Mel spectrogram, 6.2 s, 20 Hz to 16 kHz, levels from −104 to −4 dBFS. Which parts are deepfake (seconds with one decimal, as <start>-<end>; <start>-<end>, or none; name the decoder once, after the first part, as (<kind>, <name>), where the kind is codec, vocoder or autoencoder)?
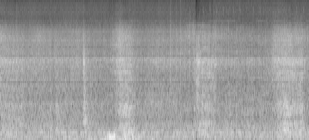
0.0-3.7 (autoencoder, DAC-VAE); 5.3-5.8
